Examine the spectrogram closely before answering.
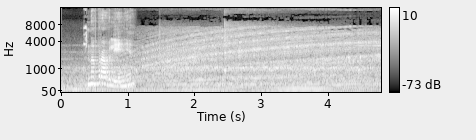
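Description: A spaceship's boost engines power up with a rising whoosh.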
